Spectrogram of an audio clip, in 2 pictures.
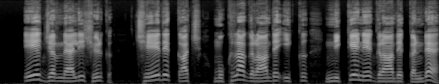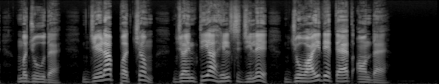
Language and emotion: Dogri, neutral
